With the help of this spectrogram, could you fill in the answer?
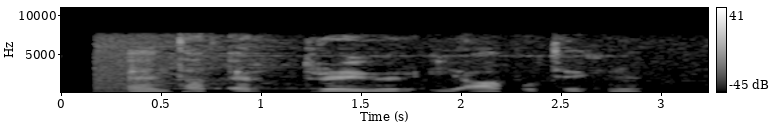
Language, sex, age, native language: Icelandic, male, 13, Lithuanian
